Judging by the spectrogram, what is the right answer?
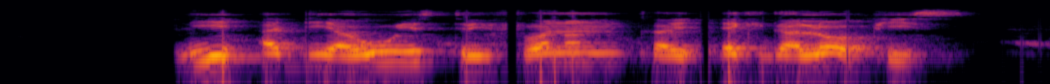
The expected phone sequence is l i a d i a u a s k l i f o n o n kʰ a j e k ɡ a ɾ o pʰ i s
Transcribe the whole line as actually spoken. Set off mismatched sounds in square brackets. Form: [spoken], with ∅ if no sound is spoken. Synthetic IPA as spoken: l i a d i a u [i] s [t] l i f o n o n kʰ a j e k ɡ a [l] o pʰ i s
